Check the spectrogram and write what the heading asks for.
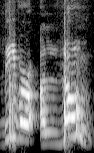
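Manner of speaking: loud, urgent command; Nipsey shouting her down; shouted warning. Retold or imitated. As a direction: yell at her to stop. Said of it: "he said".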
